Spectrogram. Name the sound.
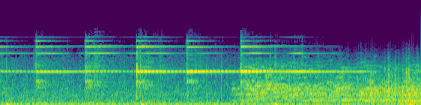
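door bell ringing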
